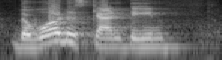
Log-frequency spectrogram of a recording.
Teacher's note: the word is canteen, and the second syllable is stressed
